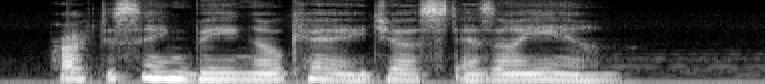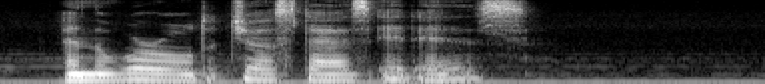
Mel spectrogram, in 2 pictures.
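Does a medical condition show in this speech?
No.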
